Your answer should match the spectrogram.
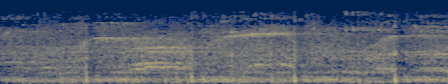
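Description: Live basketball game sound: steady arena crowd noise, with a basketball bouncing on the hardwood court a few times.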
